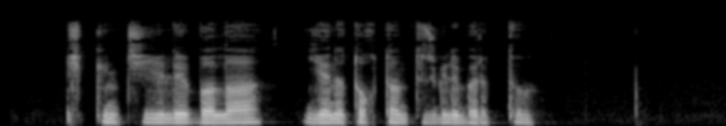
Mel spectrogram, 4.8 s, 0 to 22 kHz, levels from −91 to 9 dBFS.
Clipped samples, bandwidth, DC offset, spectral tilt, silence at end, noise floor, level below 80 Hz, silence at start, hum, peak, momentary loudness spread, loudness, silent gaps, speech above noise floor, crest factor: under 0.1%; 11 kHz; under 0.1%; -7 dB/octave; 1.3 s; -78 dBFS; -64 dBFS; 0.45 s; none; -4 dBFS; 16 LU; -22 LUFS; none; 56 dB; 18 dB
